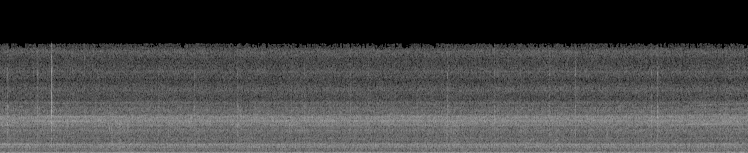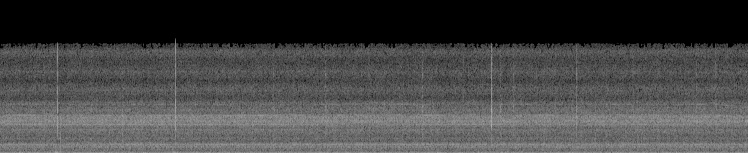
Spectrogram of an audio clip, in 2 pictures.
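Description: Steady cabin noise of a jet airliner taxiing: a low rumble with a steady engine whine, and a few light bumps partway through.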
